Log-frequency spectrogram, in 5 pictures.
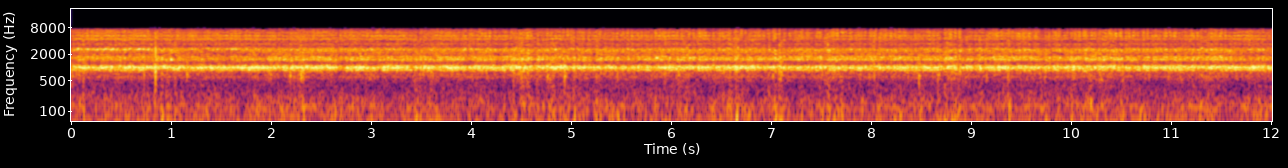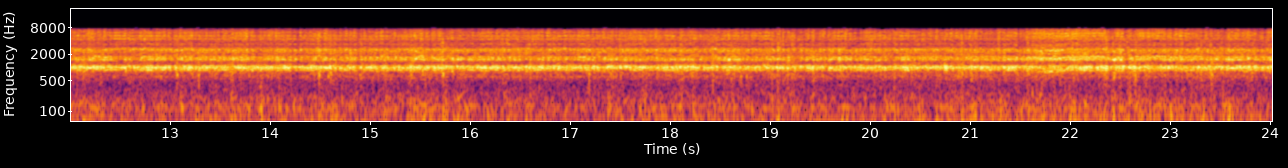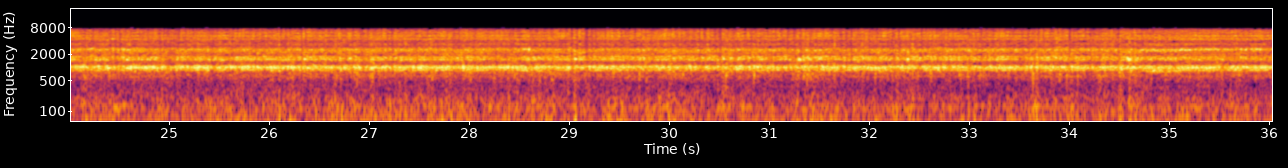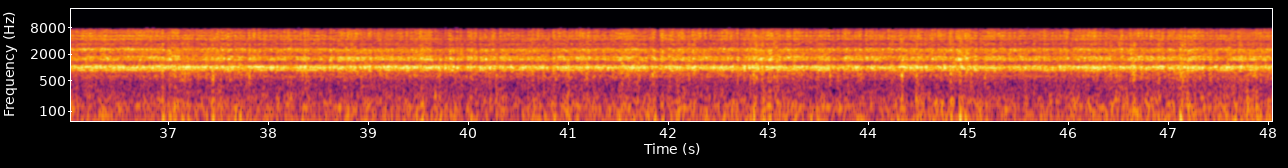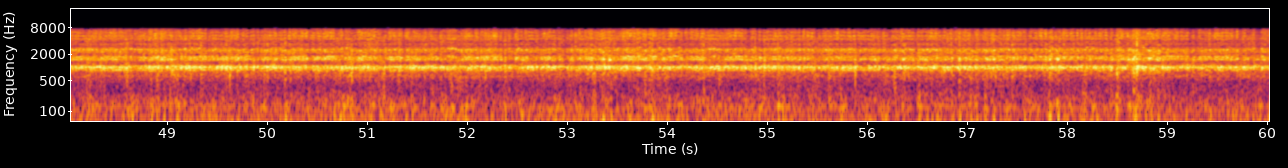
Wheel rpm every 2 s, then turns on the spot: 230, 230, 230, 230, 230, 240, 240, 230, 230, 230, 230, 230, 230, 230, 240, 230, 230, 230, 230, 230, 230, 230, 230, 230, 230, 230, 230, 240, 230, 230.
none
